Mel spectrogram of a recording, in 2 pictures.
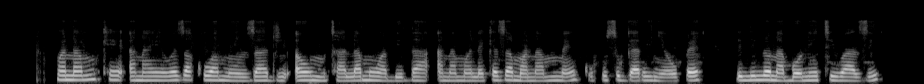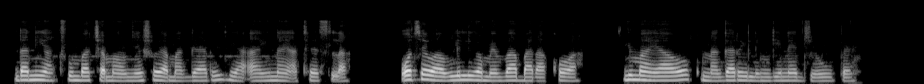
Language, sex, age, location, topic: Swahili, female, 18-24, Nairobi, finance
